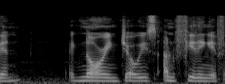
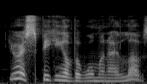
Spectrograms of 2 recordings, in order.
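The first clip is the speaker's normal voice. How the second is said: plain reading voice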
